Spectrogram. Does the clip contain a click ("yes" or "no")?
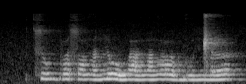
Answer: yes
